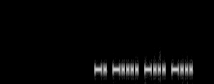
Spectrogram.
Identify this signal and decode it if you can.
Morse code, heard as a keyed tone, about 53 wpm, 700 Hz. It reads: N6BB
